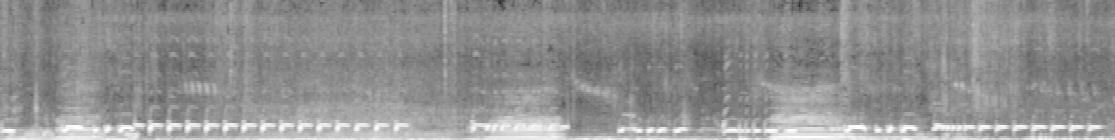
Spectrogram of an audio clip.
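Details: A crowd of tame traditional cattle in the countryside moo to one another, three strong arched calls spaced a few seconds apart, while a bird repeats quick buzzy trill bursts almost throughout.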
